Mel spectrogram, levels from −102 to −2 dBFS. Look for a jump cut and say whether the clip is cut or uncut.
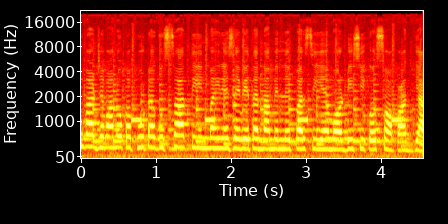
uncut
